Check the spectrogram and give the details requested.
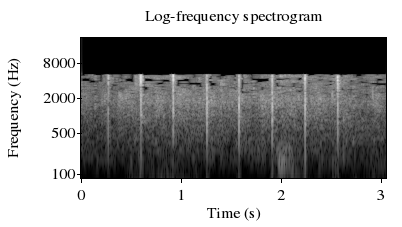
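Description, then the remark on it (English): Applause at a banquet honoring the banquet committee, with a dense, hissy wash of clapping and one clapper beating a steady, evenly spaced rhythm of sharp claps on top, moderately loud and without voices. “I want to just honor them at this time with a round of applause, if we could.”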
